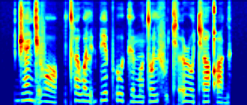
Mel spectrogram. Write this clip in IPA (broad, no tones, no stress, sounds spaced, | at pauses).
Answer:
d͡ʒ ɛ̃ ɟ ḛ v ɔ | tʰ œ w ɔ lʲ ə̰ ɡ pʲ œ pʼ u kʲ ɔ m õ t o lʲ f ṵ cʰ ə̰ ɹ o cʰ œ qʼ ʏ ɡ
